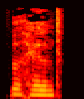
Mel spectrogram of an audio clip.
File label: "behelmt", German; adjectives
